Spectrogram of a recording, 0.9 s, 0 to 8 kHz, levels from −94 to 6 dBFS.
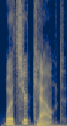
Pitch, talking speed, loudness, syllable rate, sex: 145 Hz, 200 wpm, -18 LUFS, 3.8 syllables/s, male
